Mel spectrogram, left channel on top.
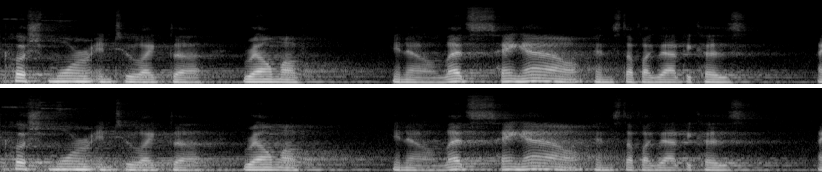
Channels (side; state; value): both; normal; correlation 0.98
